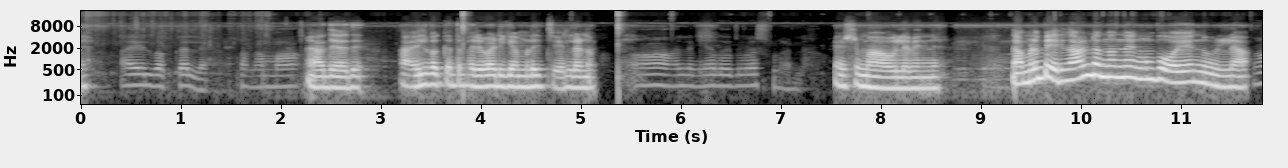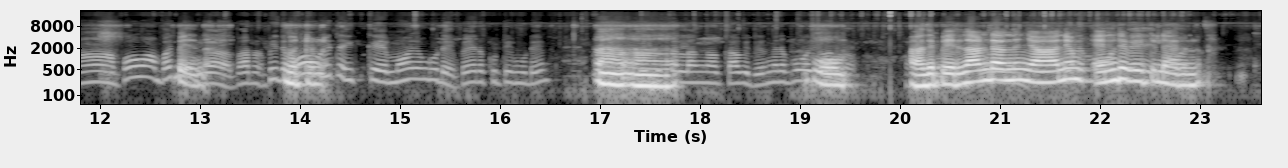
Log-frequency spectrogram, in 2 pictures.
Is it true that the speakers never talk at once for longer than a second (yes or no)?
no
